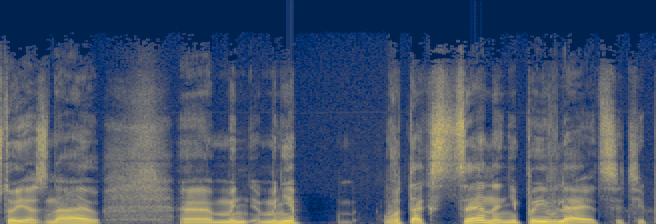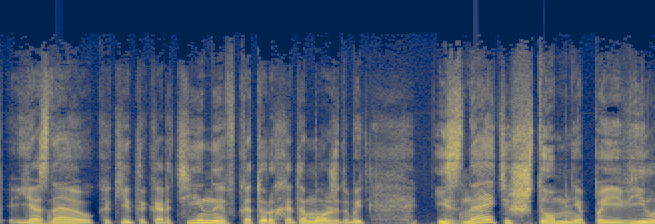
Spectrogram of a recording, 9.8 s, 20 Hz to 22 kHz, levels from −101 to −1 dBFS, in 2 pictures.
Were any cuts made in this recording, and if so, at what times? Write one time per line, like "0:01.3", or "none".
none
